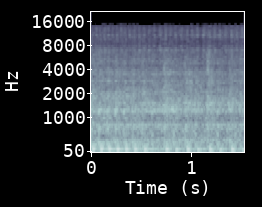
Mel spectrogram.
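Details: Yamaha Vixion motorcycle engine rebuilt from scratch: uneven idle thumping about ten times a second with irregular gaps; rough running, later addressed by replacing the balancer bearing, crankshaft bearings judged fine.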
